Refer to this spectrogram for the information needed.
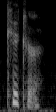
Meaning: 1. One who kicks 2. One who takes kicks 3. One who takes kicks.: A placekicker: a player who kicks the football during free kicks, kick offs, field goals, and extra point tries 4. The kicking strap
- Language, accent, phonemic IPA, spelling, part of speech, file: English, US, /ˈkɪkɚ/, kicker, noun, En-us-kicker.ogg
